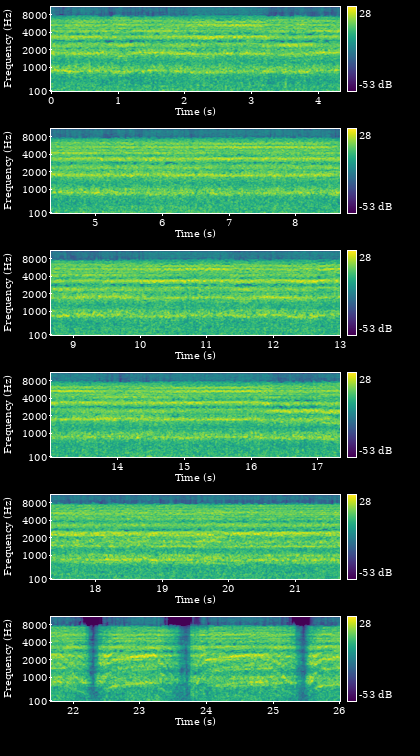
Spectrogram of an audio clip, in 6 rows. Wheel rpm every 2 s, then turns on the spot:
230, 220, 230, 230, 230, 220, 220, 230, 220, 210, 190, 110, 120.
none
